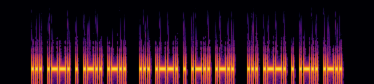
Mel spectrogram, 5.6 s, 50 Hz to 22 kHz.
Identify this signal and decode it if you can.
Morse code, heard as a keyed tone, about 40 wpm, 700 Hz. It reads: SPELL SPELL SPELL
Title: Top 500 Words Repeated 40wpm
